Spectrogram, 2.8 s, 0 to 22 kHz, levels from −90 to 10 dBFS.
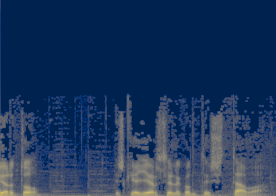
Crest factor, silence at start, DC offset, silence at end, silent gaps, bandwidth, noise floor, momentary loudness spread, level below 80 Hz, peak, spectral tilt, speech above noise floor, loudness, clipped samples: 18 dB; 0 s; under 0.1%; 0.1 s; none; 11.5 kHz; -42 dBFS; 13 LU; -44 dBFS; -2 dBFS; -5 dB/octave; 23 dB; -21 LUFS; under 0.1%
